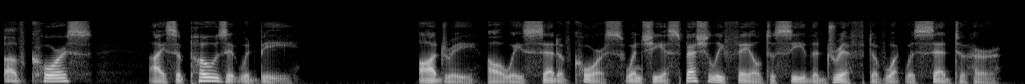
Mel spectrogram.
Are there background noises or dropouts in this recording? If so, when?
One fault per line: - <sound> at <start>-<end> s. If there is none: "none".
none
